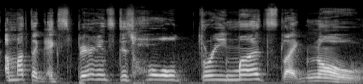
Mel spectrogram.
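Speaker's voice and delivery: high, strained begging, rising as it goes; desperate pleading. Retold or imitated. Begging God during boot camp drills, high desperate plea. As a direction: beg God to get you out, voice climbing. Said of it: "I'm telling God, I'm like".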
